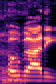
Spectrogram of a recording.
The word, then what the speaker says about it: Pogady: Pogady. Yeah. Yeah. Well, yeah, it's because there's a word in the English language, pagoda, and they get confused.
